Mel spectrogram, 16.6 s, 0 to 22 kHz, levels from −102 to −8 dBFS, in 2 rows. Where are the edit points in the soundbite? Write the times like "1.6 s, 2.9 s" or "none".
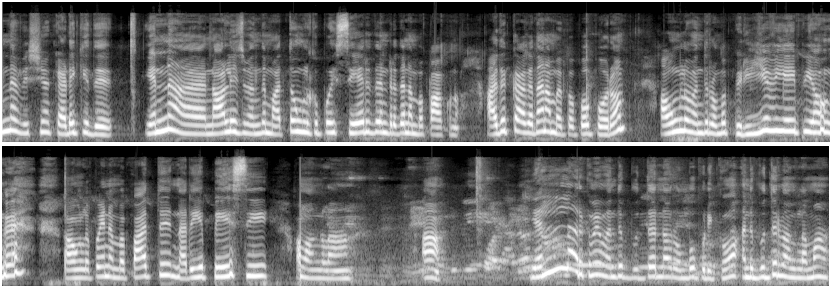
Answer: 11.3 s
